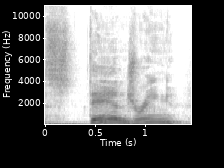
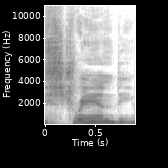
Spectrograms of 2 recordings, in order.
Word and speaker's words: Standring: duo, Mark and Jack Standring. I always want to say Stranding. You and everybody else. There's an extra R that we get it all the time. But you said it right.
